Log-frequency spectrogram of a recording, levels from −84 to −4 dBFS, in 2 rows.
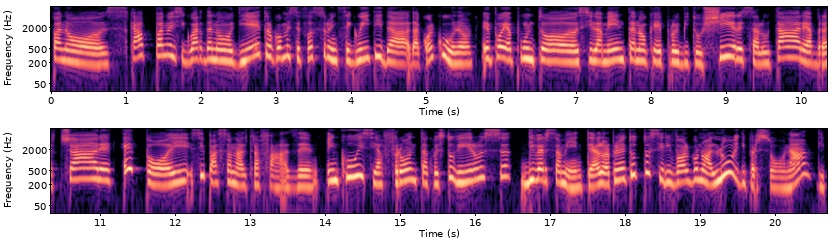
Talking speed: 140 wpm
